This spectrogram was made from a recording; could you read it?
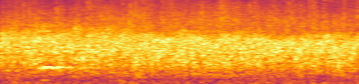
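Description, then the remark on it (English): A crowd claps steadily and loudly for the worship team, a dense, continuous wash of many hands applauding together with no pauses and no voices rising above it. “Can we give our worship team a big round of applause just for their leadership?”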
